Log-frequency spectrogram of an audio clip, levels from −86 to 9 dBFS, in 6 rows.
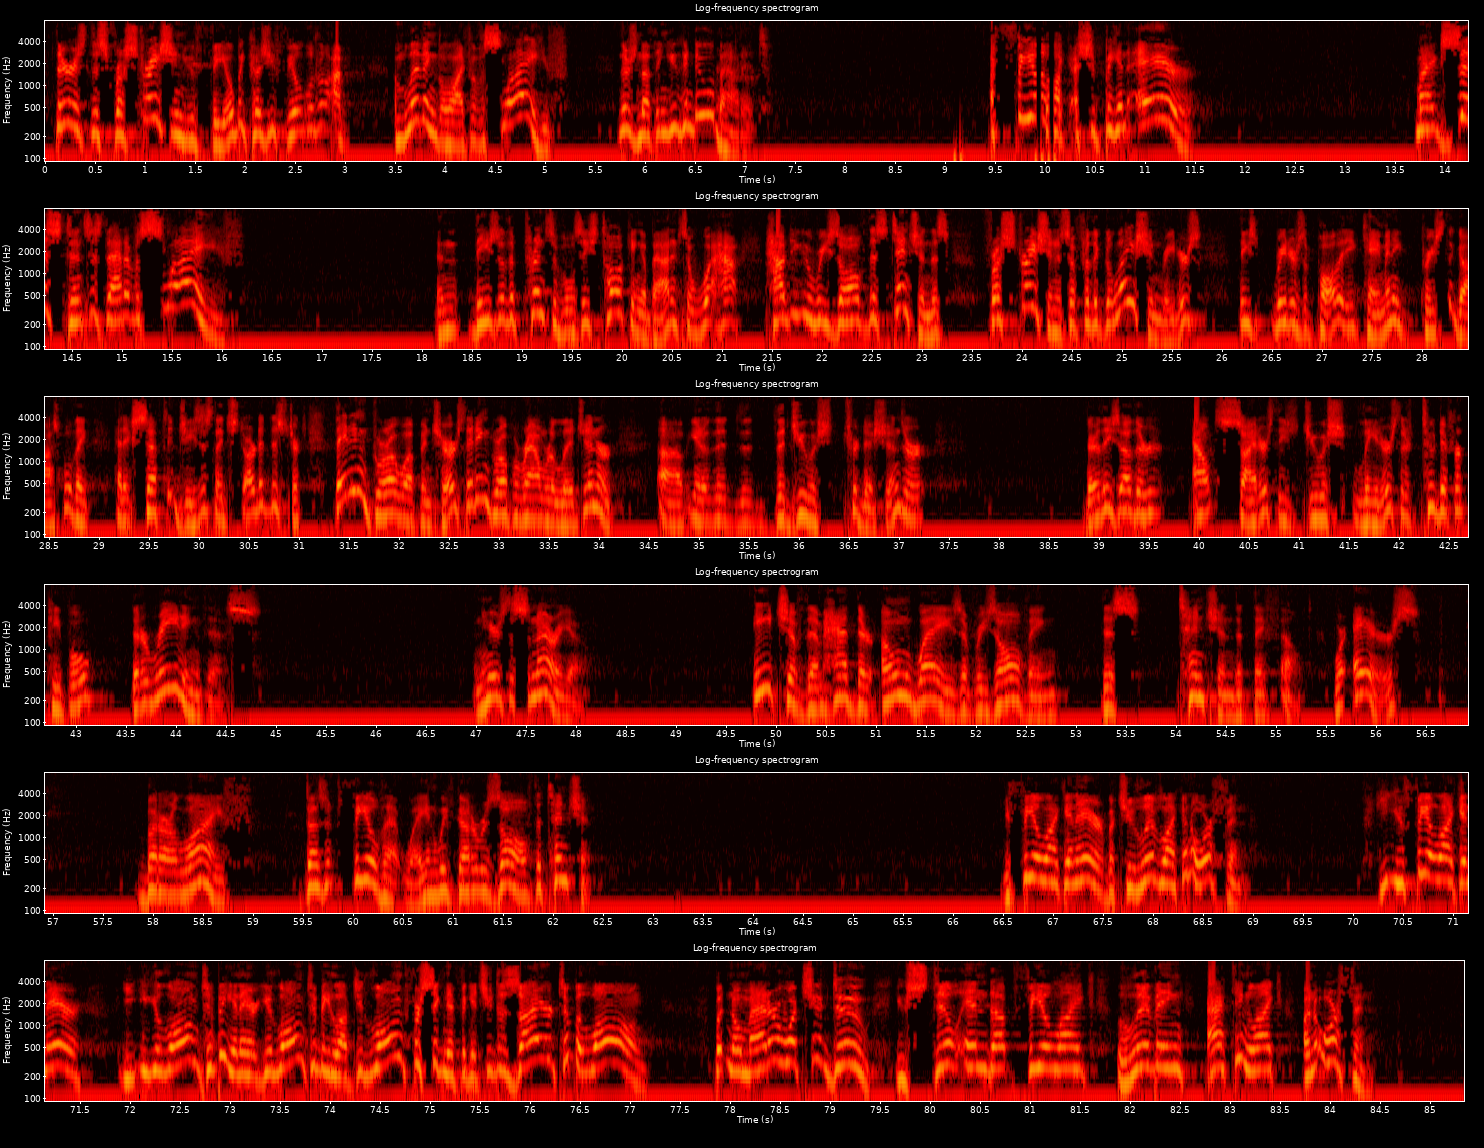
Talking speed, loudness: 145 wpm, -39 LUFS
